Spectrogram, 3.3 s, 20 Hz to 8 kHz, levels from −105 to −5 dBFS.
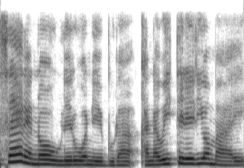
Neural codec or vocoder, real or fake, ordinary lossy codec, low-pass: vocoder, 44.1 kHz, 128 mel bands, Pupu-Vocoder; fake; none; 7.2 kHz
